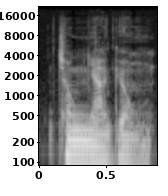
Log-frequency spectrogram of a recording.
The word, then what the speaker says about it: 정약용: 성씨가 있는데 그 성씨 중에 이렇게 거물의 정자를 쓰는 정약용 이런 사람들은 정약용, 정 이렇게 읽는 게 아니라 정약용 이렇게 있습니다. 정씨 아저씨가 되는 거죠.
